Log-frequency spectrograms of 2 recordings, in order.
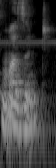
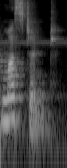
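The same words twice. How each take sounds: First: The first T sound is silent. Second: The first T sound is pronounced. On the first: The speaker calls it right. "Here T is silent" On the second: The speaker calls it wrong. "It is not mustn't"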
